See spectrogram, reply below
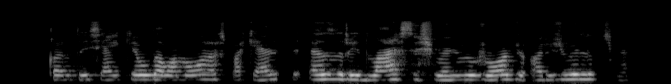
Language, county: Lithuanian, Šiauliai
